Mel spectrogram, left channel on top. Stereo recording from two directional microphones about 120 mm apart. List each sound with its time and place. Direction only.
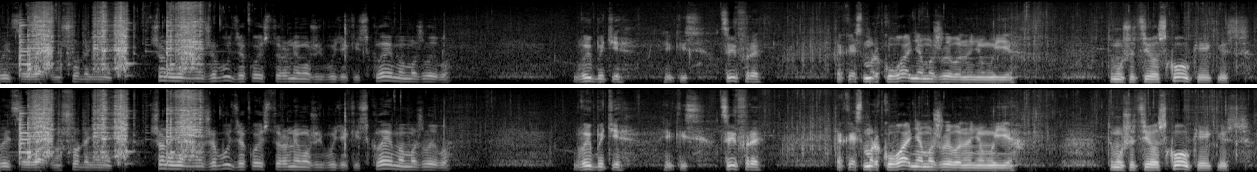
0.2 s filing: 5° right (ahead or behind)
2.2 s speech: 25° right (ahead or behind)
5.7 s speech: 30° right (ahead or behind)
